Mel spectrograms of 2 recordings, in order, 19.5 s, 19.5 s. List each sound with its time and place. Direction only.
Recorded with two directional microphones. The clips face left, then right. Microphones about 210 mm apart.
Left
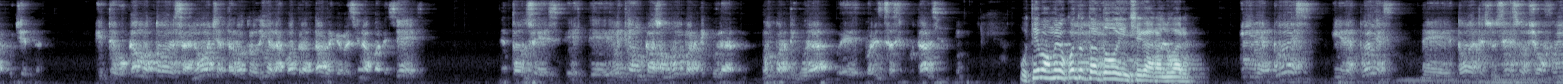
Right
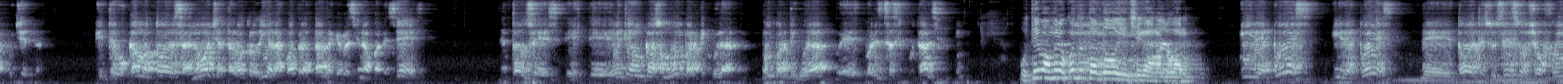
1.2 s a man's voice: 55° right (ahead or behind)
6.2 s a man's voice: 55° right (ahead or behind)
12.8 s a man's voice: 5° right (ahead or behind)
15.4 s a man's voice: 55° right (ahead or behind)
